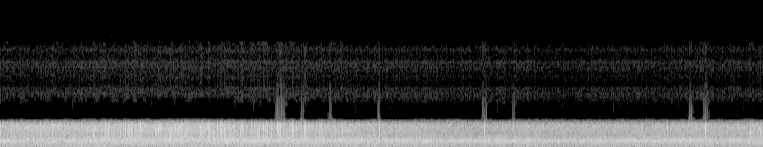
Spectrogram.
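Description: Steady rushing of airflow over the microphone of a keychain camera riding on a model glider in flight. It is loud and noisy with no clear tone, and a few faint ticks come through.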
